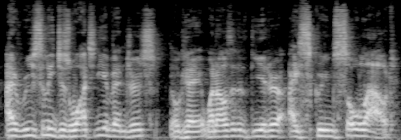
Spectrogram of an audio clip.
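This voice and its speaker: Fast-talking raspy young man, hyped. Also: on the high side, steady tone, a little mellow. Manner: hyped, repeats "you guys" constantly. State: raspy voice from screaming. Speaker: YouTube card game channel host. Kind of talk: excited deck profile talk to camera.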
